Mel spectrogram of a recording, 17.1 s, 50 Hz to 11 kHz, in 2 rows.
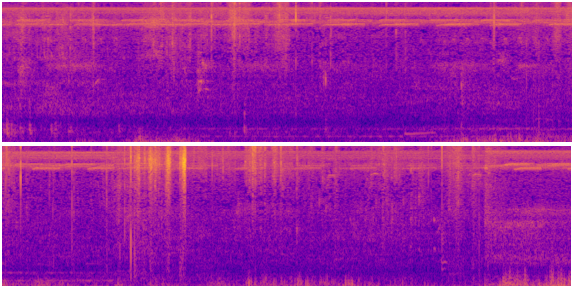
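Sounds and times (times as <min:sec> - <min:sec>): insects chirping: 0:00.0 - 0:17.0
low rumble: 0:04.5 - 0:12.1.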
